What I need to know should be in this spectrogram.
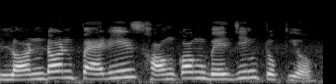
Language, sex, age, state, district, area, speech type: Bengali, female, 30-45, West Bengal, Kolkata, urban, spontaneous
